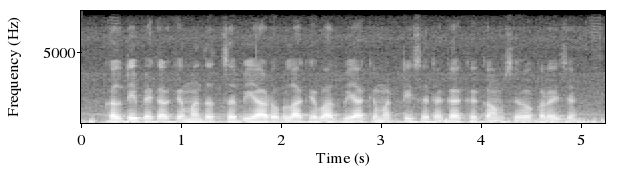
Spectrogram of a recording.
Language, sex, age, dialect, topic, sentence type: Maithili, male, 18-24, Angika, agriculture, statement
